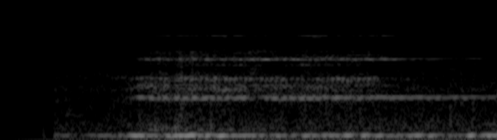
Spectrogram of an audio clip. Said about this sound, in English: Hold it till I get this phone.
